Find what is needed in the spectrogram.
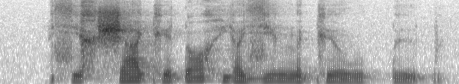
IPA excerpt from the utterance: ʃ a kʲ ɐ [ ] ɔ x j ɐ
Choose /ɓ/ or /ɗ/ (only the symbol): ɗ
